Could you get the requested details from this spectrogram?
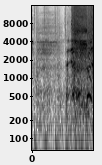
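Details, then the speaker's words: Single harsh dry cough from an adult during a gaming session, described as really dry and sounding painful, with mention of having been sick; a dry cough after quiet background. "sorry that sounded really weird probably that's was a really dry cough sounded like I was in in pain"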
